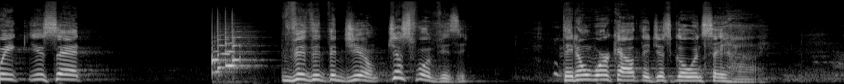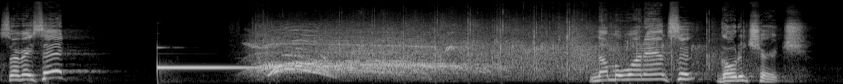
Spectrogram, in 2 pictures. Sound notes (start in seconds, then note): 10.0 computer beeps; 10.8 audience cheering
